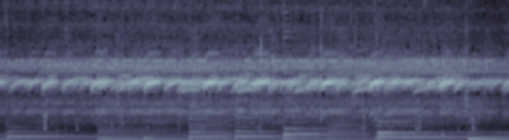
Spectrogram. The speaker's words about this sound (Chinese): 耳畔是阵阵的蛙鸣和不知名的虫声。就在这样的寂静的大自然的合奏中，渐渐睡去。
